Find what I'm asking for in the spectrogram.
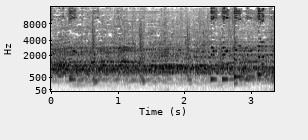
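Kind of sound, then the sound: crowd, crowd shouting and cheering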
